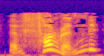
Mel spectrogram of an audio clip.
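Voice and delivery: high, baffled echo; puzzled. A narrator's reading. Mister Weasley echoing the owner, puzzled and high. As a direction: repeat it, lost.

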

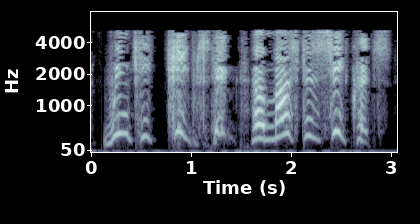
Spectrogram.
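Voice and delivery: very high, defiant squeak; hiccuping little elf digging in; mutinous elf. A narrator's reading. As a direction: refuse stubbornly in a tipsy elf voice. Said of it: "she said mutinously".

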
